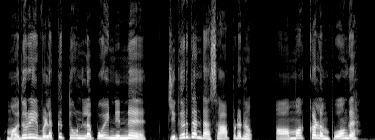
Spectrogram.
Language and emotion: Tamil, happy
